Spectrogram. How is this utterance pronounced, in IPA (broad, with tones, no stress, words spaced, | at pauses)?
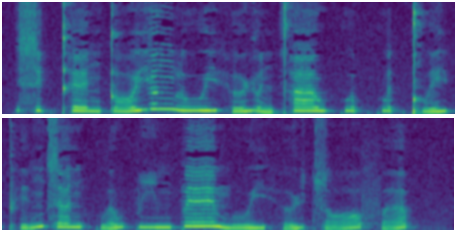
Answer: sɪ˨k̚t̪ʰɛː˨ŋt̪ɔː˨˥jɐ˥ŋ luː˧jhɵ˨˧ɥ ɵ˨˩nt̪ʰaː˧w kʷɐ˧p̚kʷɐ˧t̚kʷʰe˨˧j pʰɪ˨˥ŋsɐ˧n kʷɐ˨˥wpiː˧mpɛː˥ muː˧jhɵ˨˥ɥt͡sɔː˨˥ fɐ˨˥p̚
